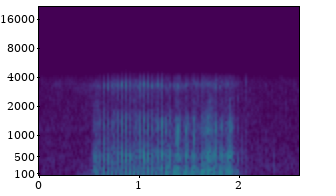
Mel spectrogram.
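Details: Female dog asleep; one long, loud, fluttering, rattling snore of about a second and a half. Snoring.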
